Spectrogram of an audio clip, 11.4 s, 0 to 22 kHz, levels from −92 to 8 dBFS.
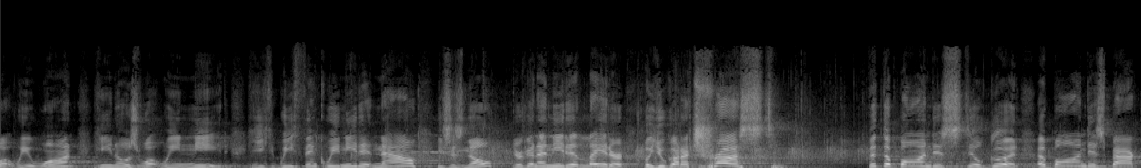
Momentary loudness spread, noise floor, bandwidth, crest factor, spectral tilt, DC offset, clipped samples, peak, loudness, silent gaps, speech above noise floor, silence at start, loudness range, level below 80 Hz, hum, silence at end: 14 LU; -49 dBFS; 16 kHz; 20 dB; -3.5 dB/octave; under 0.1%; under 0.1%; -8 dBFS; -27 LUFS; none; 22 dB; 0 s; 7 LU; -80 dBFS; none; 0 s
